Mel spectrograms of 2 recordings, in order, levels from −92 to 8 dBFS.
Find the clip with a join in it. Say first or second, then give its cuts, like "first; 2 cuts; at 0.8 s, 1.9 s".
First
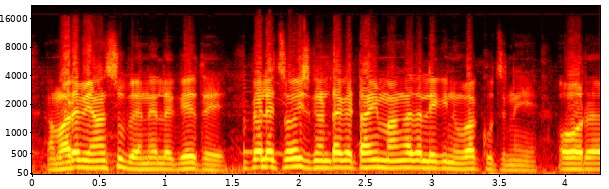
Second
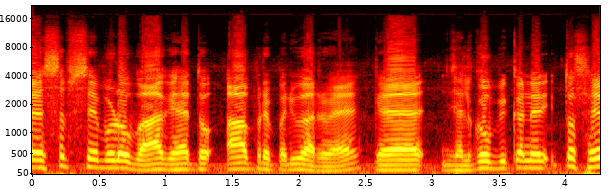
first; 1 cut; at 1.6 s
